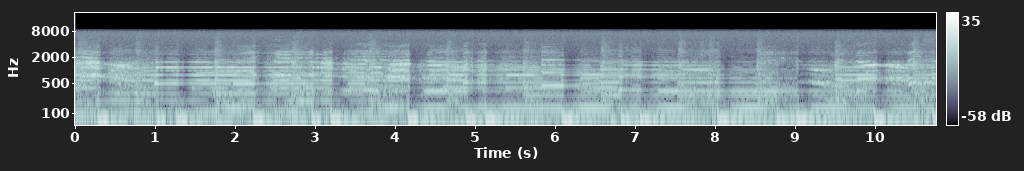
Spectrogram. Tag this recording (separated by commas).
Music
